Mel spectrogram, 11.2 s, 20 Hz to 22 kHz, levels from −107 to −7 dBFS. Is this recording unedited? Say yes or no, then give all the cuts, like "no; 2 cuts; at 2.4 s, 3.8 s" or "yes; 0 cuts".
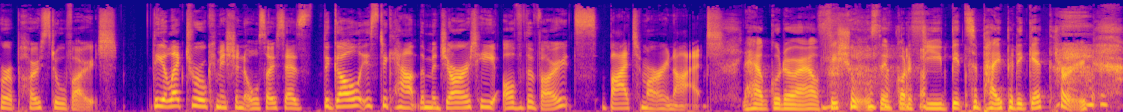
no; 1 cut; at 7.4 s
